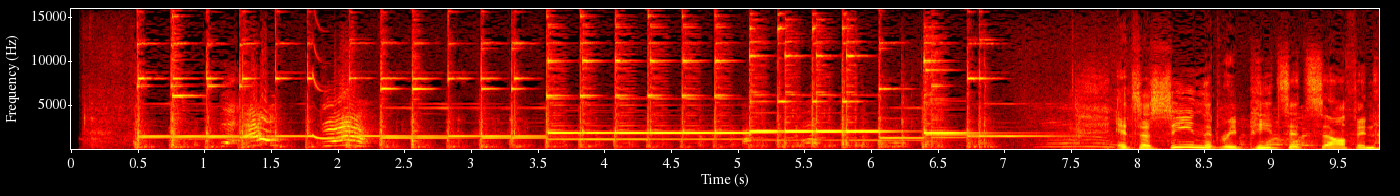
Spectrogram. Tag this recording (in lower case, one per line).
speech
music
